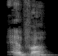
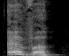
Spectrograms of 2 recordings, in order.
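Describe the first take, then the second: First: Said in the usual way. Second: Climax of a begging repeat; desperate plea. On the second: A narrator's reading. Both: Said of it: "said his muffled voice".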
